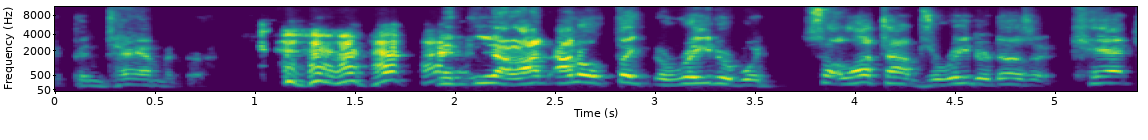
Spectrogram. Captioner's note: laughs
